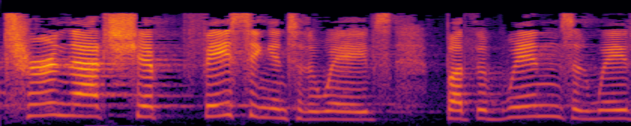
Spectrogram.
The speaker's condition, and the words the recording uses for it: None; typical speech.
